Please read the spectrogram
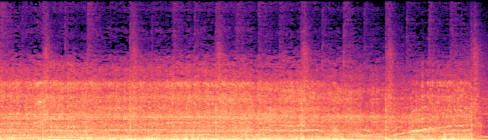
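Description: Electric motor and geartrain of a radio-controlled crawler truck running as it drives over gravel, mixed with rock music.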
